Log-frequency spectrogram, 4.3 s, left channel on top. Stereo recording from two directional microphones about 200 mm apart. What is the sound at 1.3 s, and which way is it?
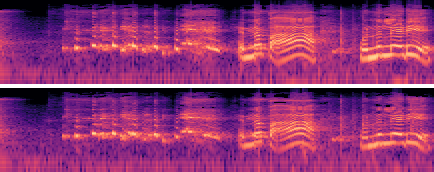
Giggle, 35° left (ahead or behind).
